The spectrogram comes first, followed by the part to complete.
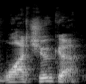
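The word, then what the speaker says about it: Huachuca: around huuka US Army based Sierra Vista Arizona pronounced wuka is the US Army Installation in cois County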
